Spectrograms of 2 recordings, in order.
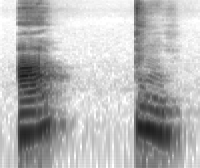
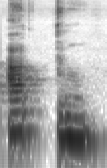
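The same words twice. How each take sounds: First: "Atum" split up, with force on the final "tum"; Atum, syllable by syllable, last one "tum" strongest; stress on TUM. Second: Said in the usual way. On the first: Shown as a demonstration. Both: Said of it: "Eu coloquei mais força no tum".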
